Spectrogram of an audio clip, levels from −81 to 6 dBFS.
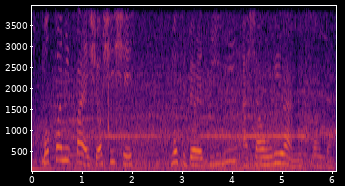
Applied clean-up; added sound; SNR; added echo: none; Domestic sounds, home sounds; 4 dB; none.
